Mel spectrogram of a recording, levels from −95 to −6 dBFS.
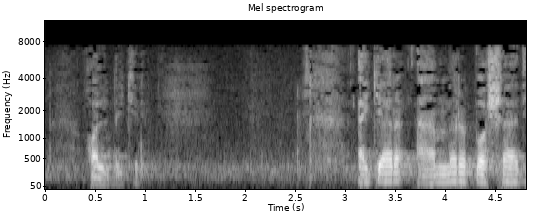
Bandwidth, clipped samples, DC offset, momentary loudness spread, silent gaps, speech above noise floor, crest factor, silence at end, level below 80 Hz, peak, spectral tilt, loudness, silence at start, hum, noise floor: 7.8 kHz; under 0.1%; under 0.1%; 24 LU; none; 27 dB; 20 dB; 0 s; -62 dBFS; -6 dBFS; -4 dB/octave; -22 LUFS; 0.1 s; none; -50 dBFS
